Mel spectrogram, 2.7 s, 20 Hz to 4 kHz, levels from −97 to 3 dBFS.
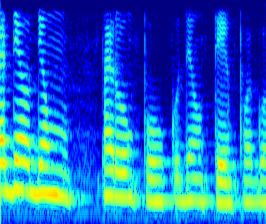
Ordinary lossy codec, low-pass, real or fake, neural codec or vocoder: none; 3.6 kHz; real; none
